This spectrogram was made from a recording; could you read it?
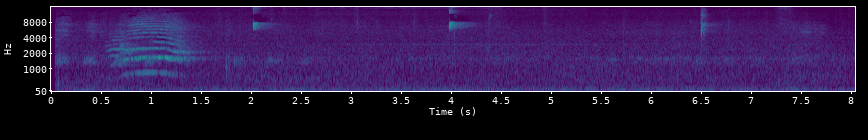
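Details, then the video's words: Young peacock practising its call: one loud, wavering, nasal wail near the start, followed by faint clicks and soft background hum. "BABY PEACOCK!!! PRACTICING"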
